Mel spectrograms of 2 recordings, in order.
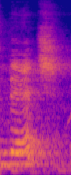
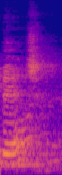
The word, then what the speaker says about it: Bitch: Anyway, as the beautiful gentleman who introduced me, Steve, said, my name is Bitch. Thank you very much. It's great to be here. I like to say it rhymes with witch. And no, my mother did not name me Bitch.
